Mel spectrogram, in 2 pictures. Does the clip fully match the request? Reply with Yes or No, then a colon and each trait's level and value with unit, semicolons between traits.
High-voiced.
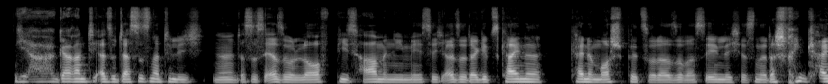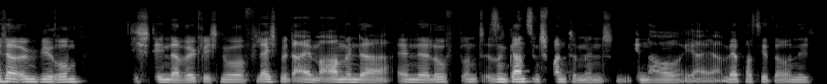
No: low, 115 Hz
